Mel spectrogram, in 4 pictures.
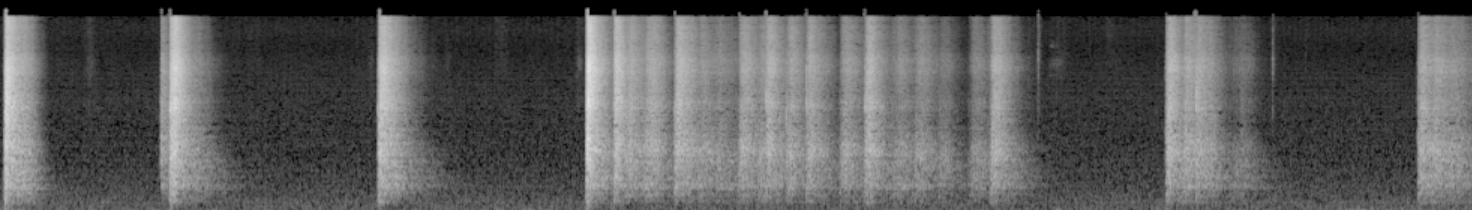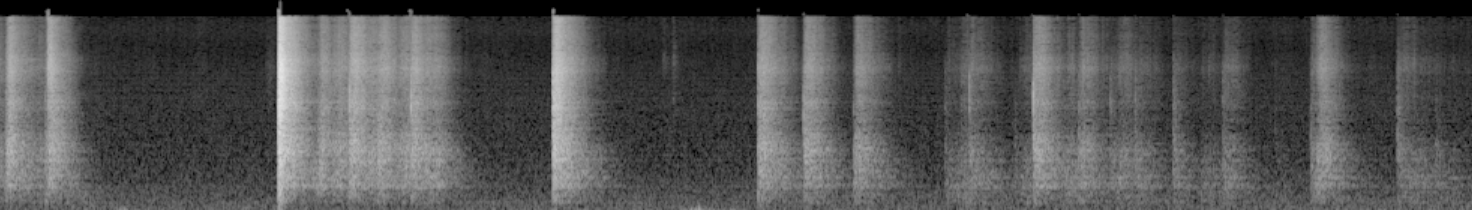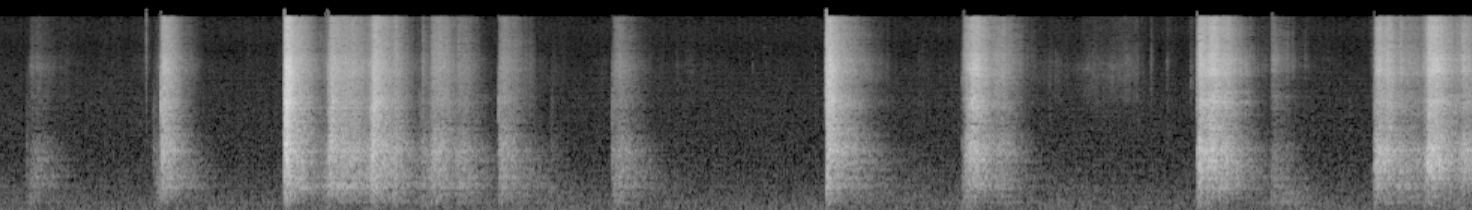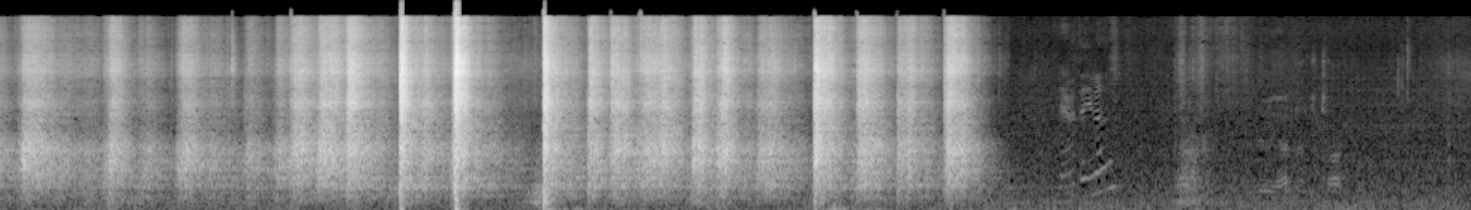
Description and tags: Raw recording of aluminum cans being thrown at a tin heating duct. Mostly high-band sounds. Some occasional banging on a plastic bucket for bass.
